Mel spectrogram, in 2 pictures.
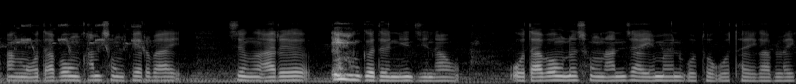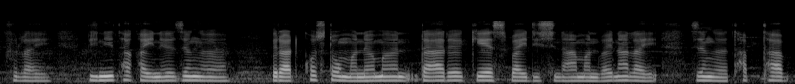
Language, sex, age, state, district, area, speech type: Bodo, female, 18-30, Assam, Baksa, rural, spontaneous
